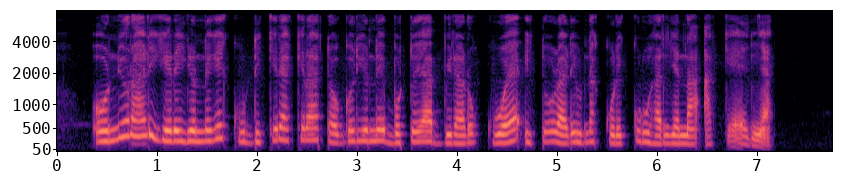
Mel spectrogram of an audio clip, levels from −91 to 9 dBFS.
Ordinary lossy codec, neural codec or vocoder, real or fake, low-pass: none; none; real; 7.2 kHz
